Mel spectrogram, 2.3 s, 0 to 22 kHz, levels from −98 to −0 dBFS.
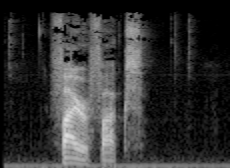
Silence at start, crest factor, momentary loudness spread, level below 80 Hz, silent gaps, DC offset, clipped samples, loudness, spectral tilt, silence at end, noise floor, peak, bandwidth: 0.5 s; 22 dB; 10 LU; -54 dBFS; none; under 0.1%; under 0.1%; -19 LUFS; -1 dB/octave; 0.9 s; -54 dBFS; -2 dBFS; 16.5 kHz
